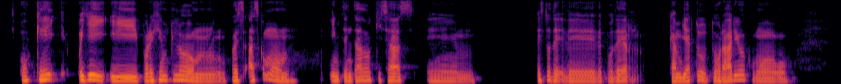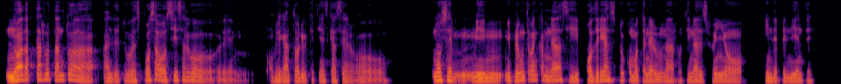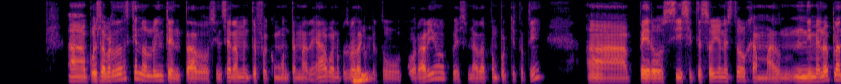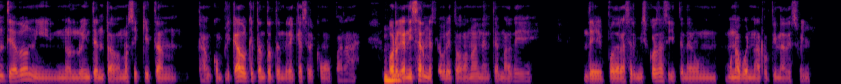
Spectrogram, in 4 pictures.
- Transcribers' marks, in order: other noise
- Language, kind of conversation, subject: Spanish, advice, ¿Cómo puedo establecer una rutina de sueño consistente cada noche?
